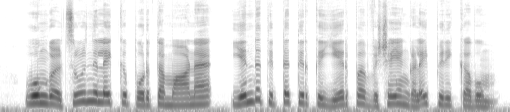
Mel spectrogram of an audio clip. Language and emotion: Tamil, neutral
